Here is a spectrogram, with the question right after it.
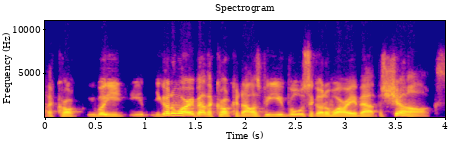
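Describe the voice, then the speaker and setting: Against a quiet background, a man talks very fast at a fairly high pitch. He has a southern English accent and lively intonation. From West London, England. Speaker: open water swimming tour company founder. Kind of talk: interview. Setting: video call. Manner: halting.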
